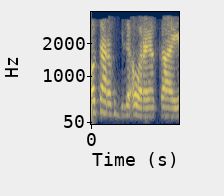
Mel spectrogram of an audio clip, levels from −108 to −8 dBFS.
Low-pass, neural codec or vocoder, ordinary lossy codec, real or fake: 3.6 kHz; none; MP3, 24 kbps; real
